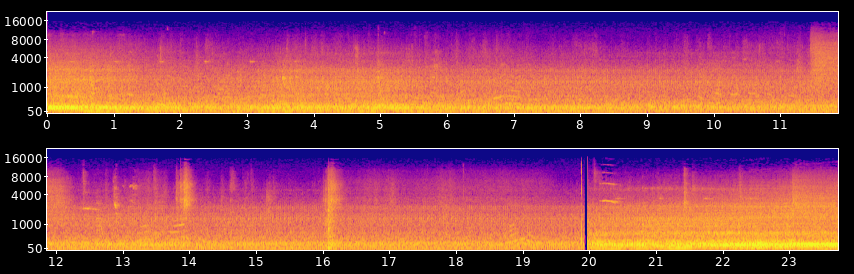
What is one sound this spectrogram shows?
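A diesel bus engine rumbles, heard from inside the bus.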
